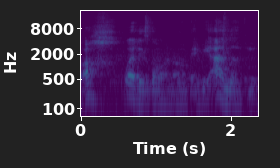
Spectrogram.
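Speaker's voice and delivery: imitating a tender stepdad. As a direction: soften right down, comforting.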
